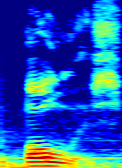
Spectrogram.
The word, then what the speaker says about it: bolus: When the when the swallow food drops into your stomach, comma, it's referred to as a bolus.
